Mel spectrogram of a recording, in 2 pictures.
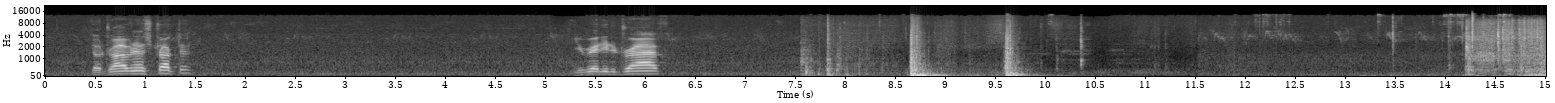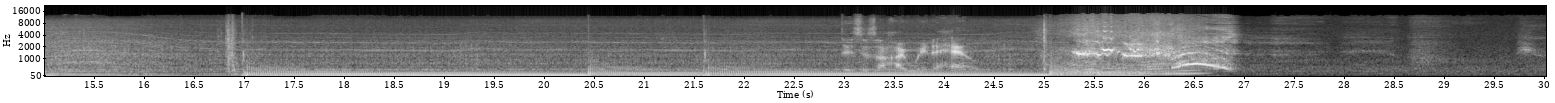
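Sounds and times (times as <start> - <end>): car engine starting and running: 14.1 - 26.6
thumps: 20.4 - 22.3, 23.8 - 25.9.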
